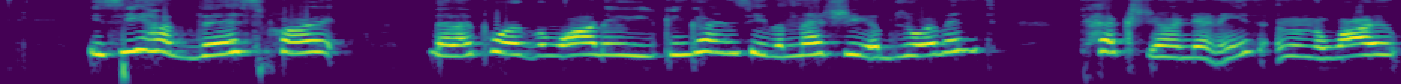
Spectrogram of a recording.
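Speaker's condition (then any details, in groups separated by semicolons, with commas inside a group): Cerebral palsy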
